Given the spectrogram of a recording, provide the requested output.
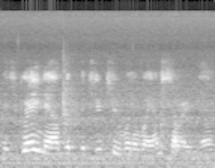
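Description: A man's voice: medium pitch, fast. A man talking casually over a speakerphone as a podcast guest, apologetic and easygoing. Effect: heard over a speakerphone. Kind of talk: casual conversation. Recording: distant, noisy speakerphone audio.

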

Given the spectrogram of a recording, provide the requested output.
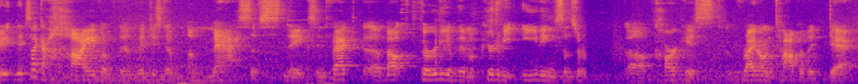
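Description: Female game master: lowish pitch, halting improvised description, roomy sound with background music. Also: pushed and bright, a little hiss or hum. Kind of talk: improvised tabletop game narration.

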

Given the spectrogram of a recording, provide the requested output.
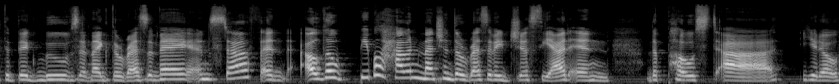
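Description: Bright-voiced chatty woman. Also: mid-range voice. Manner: chatty, many "like" fillers, animated quoting. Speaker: podcast co-host. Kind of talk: casual chat.

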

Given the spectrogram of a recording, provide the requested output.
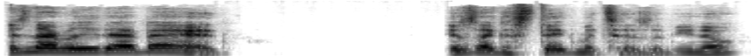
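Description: A man's voice: sits high, huge pitch swings, fast talker, darkish tone, husky, no echo. A man co-hosting a podcast in casual comedic chat, rambling and repeating himself with boastful, street-casual phrasing. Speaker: podcast co-host.

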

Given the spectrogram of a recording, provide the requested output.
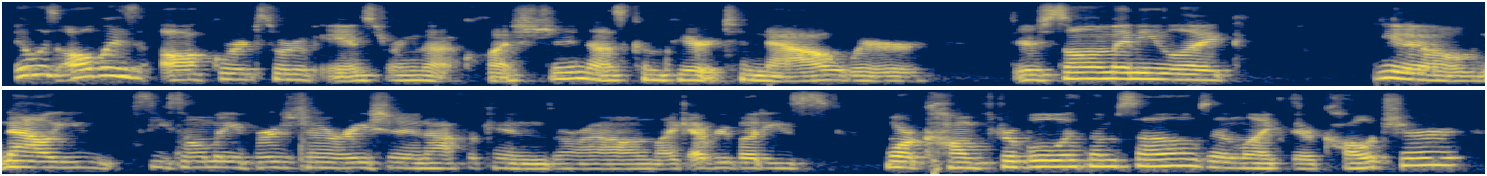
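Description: A woman's voice: deep voice, normal speed, a bit bright, muffled recording. A woman from Maryland, a podcast guest reflecting in casual chat and often saying "like" and "sort of". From Maryland, USA.

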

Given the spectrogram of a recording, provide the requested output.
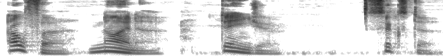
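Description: A man putting on a numbers-station voice, reading code words in a slow, flat monotone that sits lower and quieter than ordinary talk. Each word is spaced out and delivered without expression, like a looping recorded broadcast. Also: breathy edge, no room sound, heavily acted. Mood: flat, robotic. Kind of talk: mock numbers station monotone in a casual podcast chat.

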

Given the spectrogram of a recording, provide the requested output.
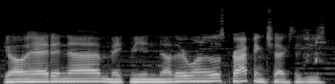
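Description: A man's voice: mid-range voice, steady tone, fast talker, lo-fi sound, soft background music. A man acting as game master, casually narrating a tabletop role-playing game and explaining its rules.

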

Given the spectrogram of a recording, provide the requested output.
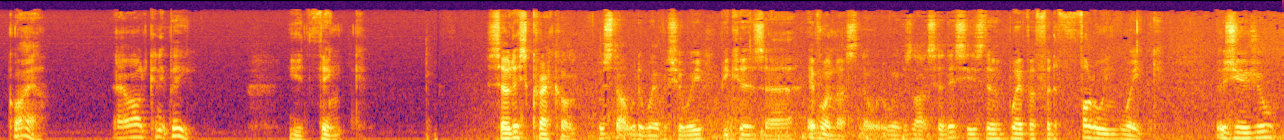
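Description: A man with a husky voice presenting a local podcast in a chatty, wry way with joking asides. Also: medium pitch, a little mellow, slight background noise. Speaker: podcast host.

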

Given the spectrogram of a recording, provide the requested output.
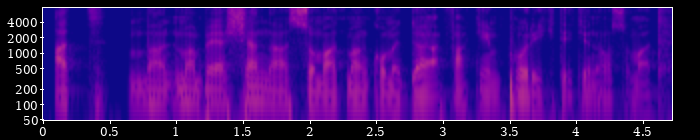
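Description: A man's voice: very deep voice, creaky, clean tone, dry recording, clean studio sound. A man hosting a casual monologue podcast, ranting and rambling with lots of swearing, and sick with a fever. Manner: swearing, rambling, animated rants. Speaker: podcast host.

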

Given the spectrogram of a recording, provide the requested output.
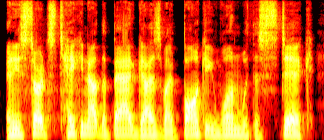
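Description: A man casually retelling a movie's plot on a podcast, his mid-range voice relaxed and a little deadpan. He drops curse words and dry side comments as he goes. The sound is close and dry. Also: medium pitch, fairly quick, dry recording. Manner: laid-back recapping with profanity and dry asides. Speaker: podcast co-host. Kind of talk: casual movie recap chat.

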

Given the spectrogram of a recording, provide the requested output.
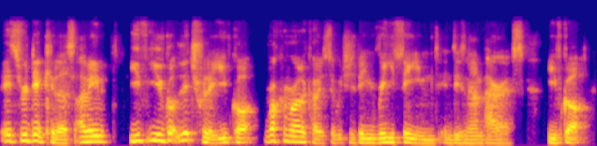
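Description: A man's voice: mid-range voice, normal speed. A British man chatting casually as a podcast co-host. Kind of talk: casual chat.

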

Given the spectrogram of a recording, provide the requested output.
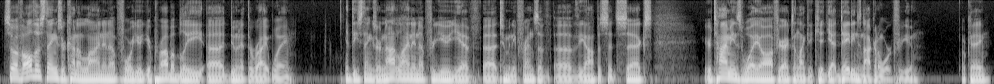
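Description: A man with a very low voice talks earnestly about dating and faith, in a loose conversational way full of fillers and restarts. The recording is dry and close, with no room sound. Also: normal speed, mellow, clean tone, dry recording. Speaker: pastor giving dating advice. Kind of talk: casual religious advice talk.

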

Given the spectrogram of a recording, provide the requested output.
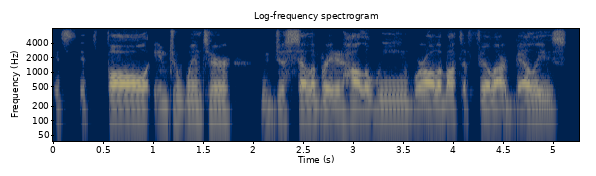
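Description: A man's voice: fairly low pitch, moderate pace, warm tone, no echo, highs cut off. A man co-hosting a podcast in casual, enthusiastic chat. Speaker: podcast co-host.

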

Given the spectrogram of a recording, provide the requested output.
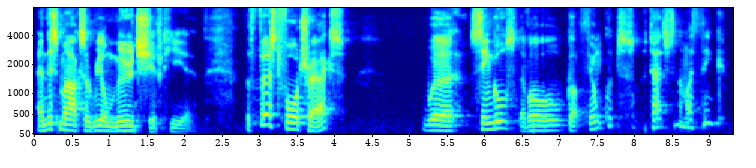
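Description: A man hosting a casual album review, talking through each track in a measured, explanatory way and steering the discussion. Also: medium pitch, animated. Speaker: podcast host reviewing an album. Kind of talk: casual music review chat.

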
